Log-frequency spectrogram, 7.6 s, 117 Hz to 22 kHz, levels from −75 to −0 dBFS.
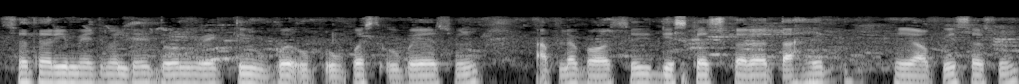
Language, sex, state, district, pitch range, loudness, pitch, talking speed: Marathi, male, Maharashtra, Gondia, 105-115 Hz, -16 LUFS, 110 Hz, 135 wpm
